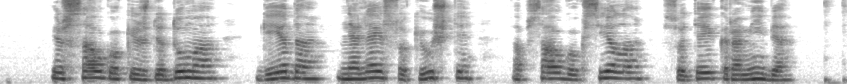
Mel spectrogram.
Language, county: Lithuanian, Kaunas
